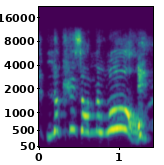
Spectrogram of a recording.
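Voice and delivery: an eager husband exclaiming at the wall; husband calling out. Retold or imitated. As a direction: play the husband proudly calling her over. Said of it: "My husband came back and said".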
